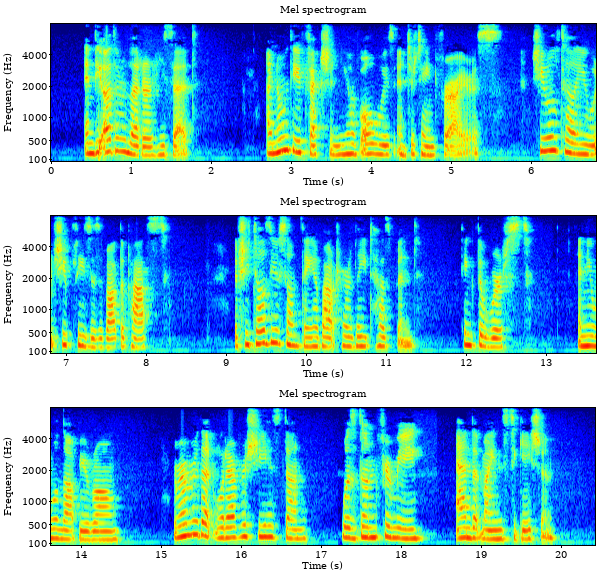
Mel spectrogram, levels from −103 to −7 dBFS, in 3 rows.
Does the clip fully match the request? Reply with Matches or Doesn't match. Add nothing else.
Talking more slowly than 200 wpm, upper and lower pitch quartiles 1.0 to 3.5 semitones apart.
Matches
